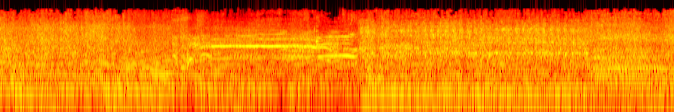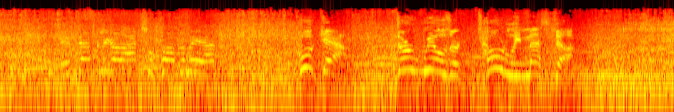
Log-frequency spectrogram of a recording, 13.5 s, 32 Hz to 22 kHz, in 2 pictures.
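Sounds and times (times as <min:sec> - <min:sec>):
vehicle engine straining at high revs: 0:00.0 - 0:11.5, 0:12.2 - 0:13.4
vehicle wheels spinning without grip: 0:03.5 - 0:07.2.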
